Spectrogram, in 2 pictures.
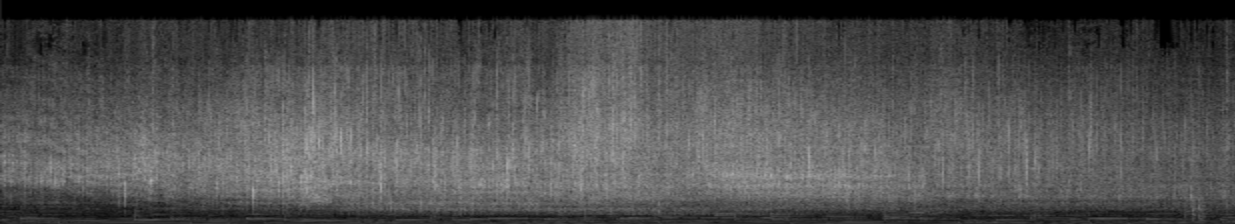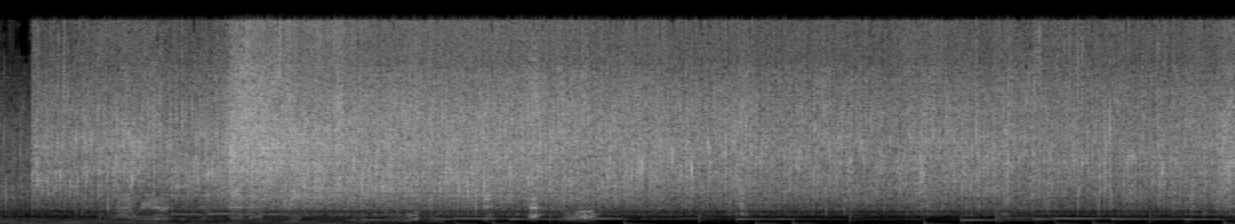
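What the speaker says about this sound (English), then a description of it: "Got our freshly coated delicious fish, we're just going to chuck that into the fry pan." Freshly coated fish fries in butter in a fry pan, a loud continuous sizzle lasting throughout, with clinks and scrapes of cookware and some faint melodic background sounds, no talk.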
